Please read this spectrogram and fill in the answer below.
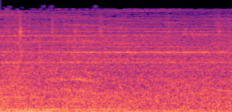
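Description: A dense, sustained sound-effect drone: many high steady tones over noise and a low rumble, easing off slightly toward the end.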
